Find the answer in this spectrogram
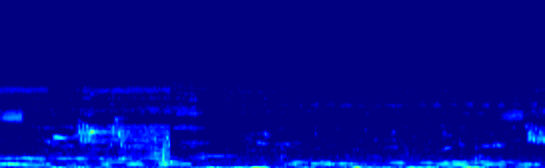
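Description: Faint bird calls: short, scattered chirps over a low, irregular rumble.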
